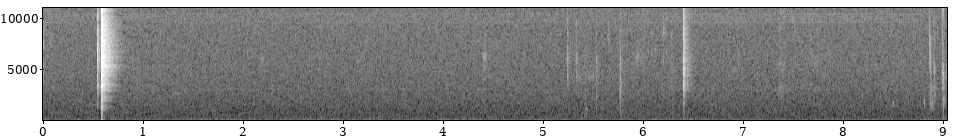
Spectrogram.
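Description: Small NexTool Mini Sailor S11 Pro keychain multi-tool scissors give two sharp, close clicks several seconds apart in an otherwise quiet room.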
